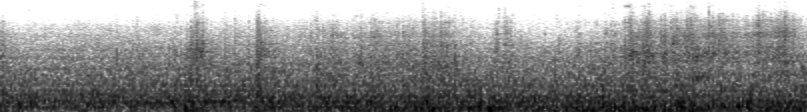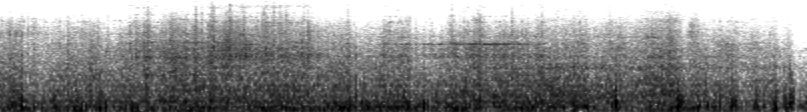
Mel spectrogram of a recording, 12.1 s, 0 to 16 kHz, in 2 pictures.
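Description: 71-623.02 tram running along its track: a steady rumble of wheels on the rails, with scattered short knocks and clicks.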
